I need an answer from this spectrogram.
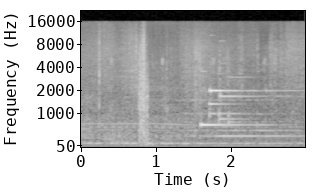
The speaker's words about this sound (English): Doors are closing.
